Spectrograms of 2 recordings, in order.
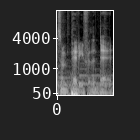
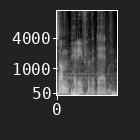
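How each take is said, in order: First: It is said in a gruff, old-sounding voice. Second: It is said in an ordinary, natural voice. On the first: The speaker calls it right. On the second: The speaker calls it wrong.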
